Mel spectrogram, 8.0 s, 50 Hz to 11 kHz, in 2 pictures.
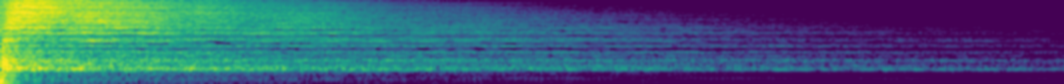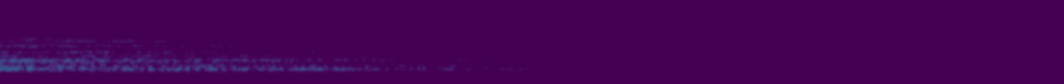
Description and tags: MFRP CYMBAL STRIKE 001
A very nice cymbal strike in stereo. There's a slight remnant of the kick drum on the attack but this should be unnoticeable in your mix. Neumann TLM103 x2 with Millennia Media HV-3D preamp.
cymbal, drums, stereo, strike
